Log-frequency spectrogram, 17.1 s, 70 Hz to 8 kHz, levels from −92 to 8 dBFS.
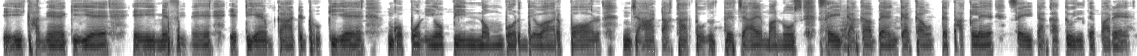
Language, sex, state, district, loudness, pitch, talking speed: Bengali, male, West Bengal, Purulia, -15 LUFS, 90 Hz, 100 wpm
